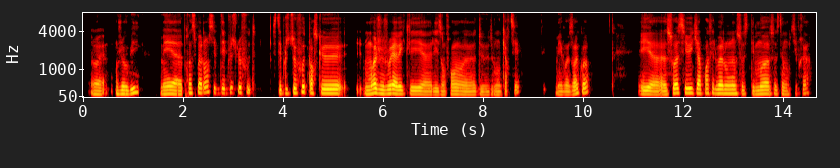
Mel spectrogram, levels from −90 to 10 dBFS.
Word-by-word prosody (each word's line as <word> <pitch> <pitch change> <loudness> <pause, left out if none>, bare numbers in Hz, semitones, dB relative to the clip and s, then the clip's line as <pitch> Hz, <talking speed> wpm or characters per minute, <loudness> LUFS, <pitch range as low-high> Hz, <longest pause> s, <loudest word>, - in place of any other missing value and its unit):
Ouais, 120 -2 -2 0.2
on 125 - -3
jouait 130 +1 +2
aux 125 - +2
billes, 165 +7 +1 0.4
mais, 130 +2 +3
heu, 120 -1 0
principalement, 165 +5 -1
c'était 160 -5 -5
plus 170 +1 -9
le 180 - +4
foot, 90 - -9 0.3
c'était - - -5
plus 145 0 -8
le 165 - +5
foot 195 +5 +2
parce 160 0 +1
que 145 -1 +4 0.4
moi, 135 +6 +5
je 140 -3 +1
jouais 145 +3 +5
avec 130 -1 +3
les, 120 -1 +1
heu, 110 -1 -2
les 110 +1 -5
enfants, 115 0 -2
heu, 105 0 -3
de 105 -1 -8
de 105 - -11
mon 105 0 -6
quartier, - - -8 0.7
mes 105 - -5
voisins, 105 +7 -2
quoi 165 +4 -2 1.0
et 120 0 +3
heu, 110 0 +2
soit 155 +7 +3
c'est 160 - -3
eux 160 0 +5
qui 155 0 +1
apportaient 155 +2 -2
le 145 - -3
ballon, 145 -1 +4
soit 130 -3 -6
c'était 125 -2 -8
moi, 130 +2 +2
soit 135 0 -8
c'était 125 -1 -8
mon 115 -1 -6
petit 115 +4 -19
frère, 150 +3 -10
130 Hz, 210 wpm, -25 LUFS, 115-155 Hz, 1.0 s, le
